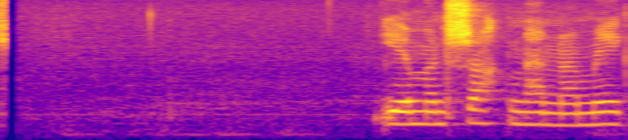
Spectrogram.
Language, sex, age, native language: Icelandic, female, 9, Icelandic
